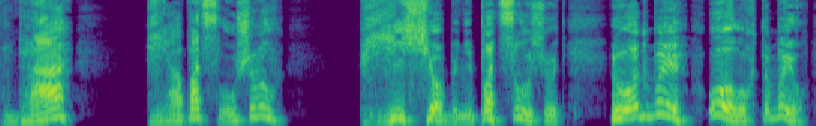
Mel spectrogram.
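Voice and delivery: loud coarse defiant reply; rude retort. Acted. Mozglyakov answering Marya rudely, angry. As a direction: fling it back rudely, stoking his anger. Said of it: "грубо отвечал Мозгляков".

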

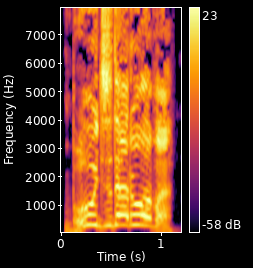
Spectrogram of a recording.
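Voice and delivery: high, slow collective cry; big drawn-out blessing; shouted like a chorus. Acted. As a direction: call it out with all your might. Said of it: "хором закричали ученики".

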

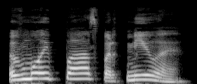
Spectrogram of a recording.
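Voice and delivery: slow, high, playful punchline; joyful. A narrator's reading. Husband telling his wife about his passport, merrily teasing. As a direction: draw it out with light glee. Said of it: "радостно заржал Дема".

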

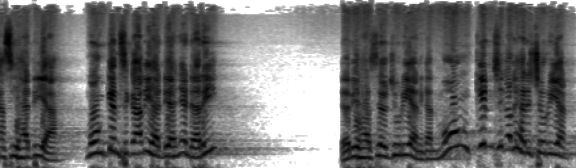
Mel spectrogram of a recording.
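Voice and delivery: ordinary delivery

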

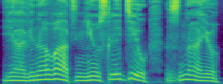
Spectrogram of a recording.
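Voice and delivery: nasal, through a broken nose; talking with a smashed nose. A narrator's reading. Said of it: "Выставляет вперёд ладонь Гундося".

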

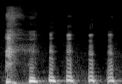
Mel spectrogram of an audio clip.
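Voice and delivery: high, measured villainous chuckle; mocking laugh. A narrator's reading. Creditor applauding the family, mocking laugh.

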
